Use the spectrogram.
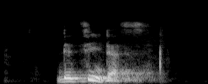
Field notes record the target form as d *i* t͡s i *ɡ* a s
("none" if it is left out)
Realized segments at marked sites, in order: e, d

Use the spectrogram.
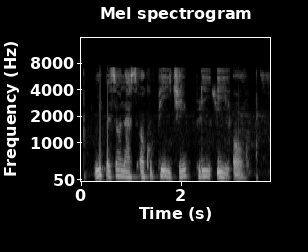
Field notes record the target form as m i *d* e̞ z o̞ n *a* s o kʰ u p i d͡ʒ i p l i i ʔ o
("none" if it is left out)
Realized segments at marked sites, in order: b, a

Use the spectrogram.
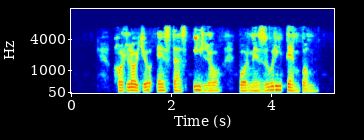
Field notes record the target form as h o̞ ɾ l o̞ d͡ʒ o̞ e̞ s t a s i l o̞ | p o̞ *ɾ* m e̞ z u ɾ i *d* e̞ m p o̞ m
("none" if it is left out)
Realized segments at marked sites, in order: ɾ, t

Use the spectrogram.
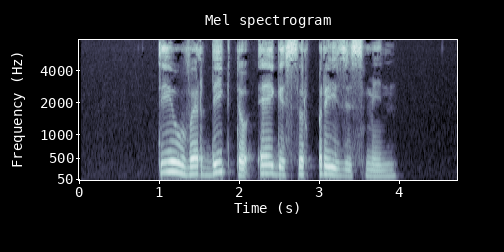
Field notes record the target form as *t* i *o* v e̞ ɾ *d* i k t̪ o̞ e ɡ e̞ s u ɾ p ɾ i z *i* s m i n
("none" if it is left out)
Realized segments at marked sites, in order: t, u, d, i

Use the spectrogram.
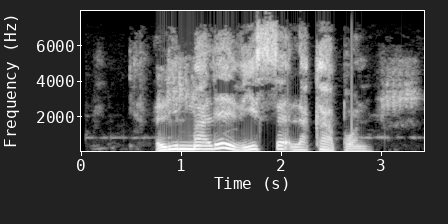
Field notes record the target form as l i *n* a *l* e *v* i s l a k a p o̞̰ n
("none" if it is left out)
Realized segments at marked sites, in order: m, l, v

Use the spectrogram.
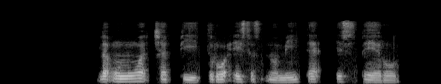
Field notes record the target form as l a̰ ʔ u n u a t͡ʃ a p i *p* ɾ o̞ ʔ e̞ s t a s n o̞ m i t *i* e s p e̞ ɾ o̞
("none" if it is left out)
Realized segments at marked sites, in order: t, a

